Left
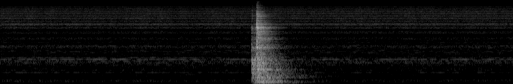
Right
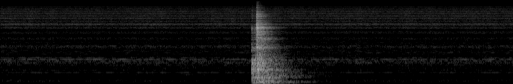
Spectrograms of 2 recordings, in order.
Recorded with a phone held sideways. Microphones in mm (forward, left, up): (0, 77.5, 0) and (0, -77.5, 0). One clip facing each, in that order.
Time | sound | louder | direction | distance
2.5 | a door slam | even | 30° right (ahead or behind) | 1.5 m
